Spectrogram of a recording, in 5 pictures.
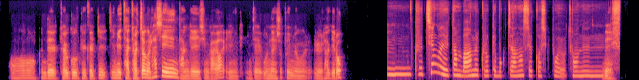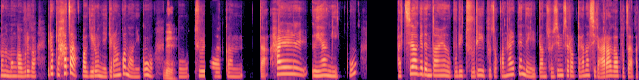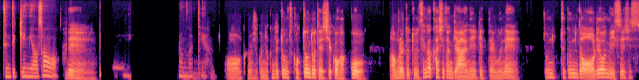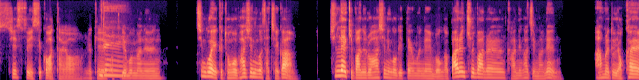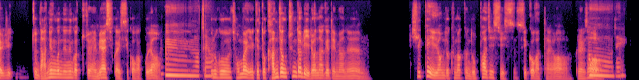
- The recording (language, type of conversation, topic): Korean, advice, 초보 창업자가 스타트업에서 팀을 만들고 팀원들을 효과적으로 관리하려면 어디서부터 시작해야 하나요?
- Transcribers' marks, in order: other background noise; tapping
